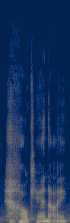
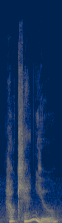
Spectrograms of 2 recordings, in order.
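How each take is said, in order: First: "How can I?" slow and inward, stretched out; meditative. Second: Amazed distress. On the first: Bernard echoing Lenina's question, musing to himself: slow meditative. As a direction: mull the question over slowly. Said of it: "In a different key". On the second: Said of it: "in a voice of amazed distress". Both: A narrator's reading.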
